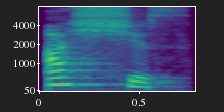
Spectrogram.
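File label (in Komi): "ассьыс", Komi, female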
